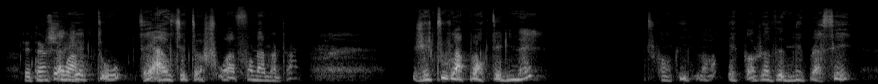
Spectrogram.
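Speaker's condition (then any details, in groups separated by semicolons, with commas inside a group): Total laryngectomy; laryngectomy after earlier illness; after surgery; voice audibly altered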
